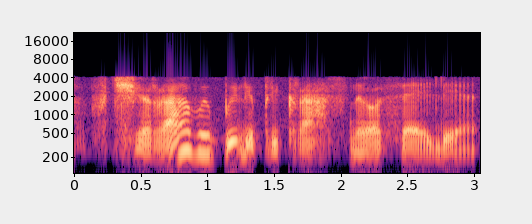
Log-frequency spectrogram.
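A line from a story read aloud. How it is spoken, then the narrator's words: Loving whisper. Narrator (Russian): прошептал с любовью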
